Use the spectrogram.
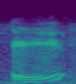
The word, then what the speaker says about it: Eros: She added an H where there shouldn't have been one. What? Then spell it as she spelled it, but without the H. E-R-O-S.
